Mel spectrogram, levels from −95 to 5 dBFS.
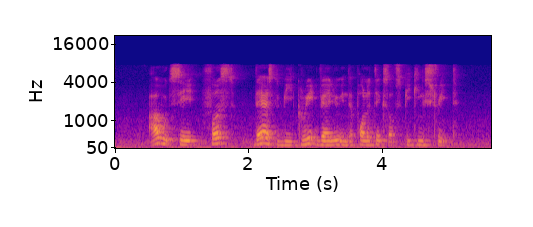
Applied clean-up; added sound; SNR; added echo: none; none; none; none.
